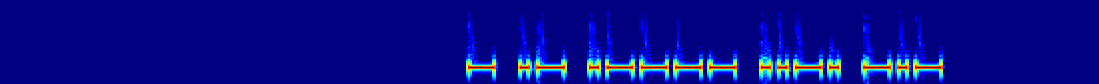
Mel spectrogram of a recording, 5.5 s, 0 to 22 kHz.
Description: Morse code, heard as a keyed tone, about 28 wpm, 700 Hz. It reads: TA1FK
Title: DXCC-100 Call Signs - 5 Characters - Repeated 3x - 28wpm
